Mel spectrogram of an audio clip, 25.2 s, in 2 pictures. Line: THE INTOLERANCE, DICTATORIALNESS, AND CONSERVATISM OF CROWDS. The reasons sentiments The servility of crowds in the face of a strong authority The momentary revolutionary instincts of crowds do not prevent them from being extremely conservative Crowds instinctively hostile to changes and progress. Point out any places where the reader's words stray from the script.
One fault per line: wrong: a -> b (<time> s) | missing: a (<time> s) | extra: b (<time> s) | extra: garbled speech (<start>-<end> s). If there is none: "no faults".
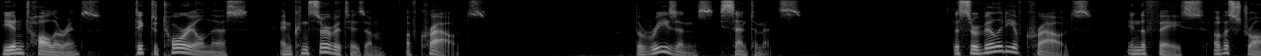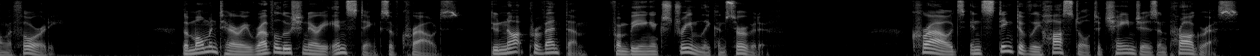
no faults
